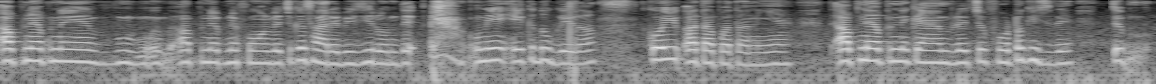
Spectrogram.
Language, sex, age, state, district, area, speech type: Dogri, female, 18-30, Jammu and Kashmir, Kathua, rural, spontaneous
